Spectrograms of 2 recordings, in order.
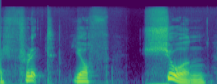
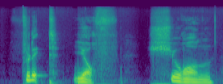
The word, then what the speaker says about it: Frithjof Schuon: reading this book to have a center by frit yof Shuan apparently this is how you pronounce it frit yof Shuan um I looked it up and apparently that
